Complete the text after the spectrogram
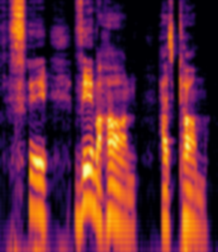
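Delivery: grand arrival announcement. Acted. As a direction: herald the wrestler's arrival with big volume. Voicing the wrestler's grand arrival announcement.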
